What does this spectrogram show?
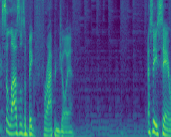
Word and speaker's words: Salazzle: Because I feel like Salazzle's a big frap enjoyer. That's how you say it, right? I know it's got the E, but it's more like a silent E.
